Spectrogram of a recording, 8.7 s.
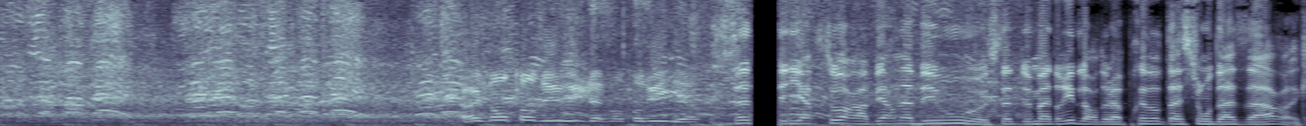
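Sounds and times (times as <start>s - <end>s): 
Bernabéu stadium crowd in Madrid chanting Kylian Mbappé's name: 0.0s - 6.9s
speech: 3.2s - 8.6s.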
